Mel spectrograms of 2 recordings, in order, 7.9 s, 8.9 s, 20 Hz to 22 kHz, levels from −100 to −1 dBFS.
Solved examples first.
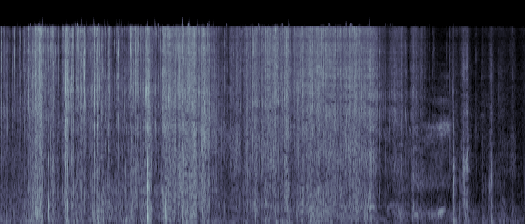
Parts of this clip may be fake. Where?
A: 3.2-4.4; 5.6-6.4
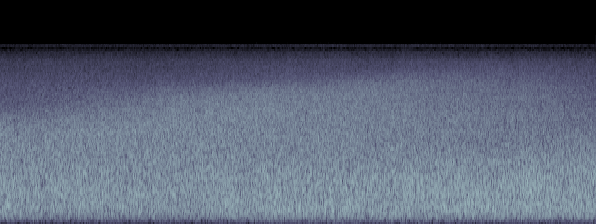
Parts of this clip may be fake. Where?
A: 0.7-2.7; 7.2-8.9

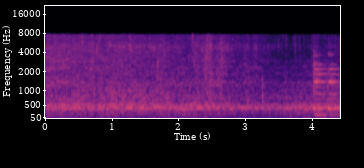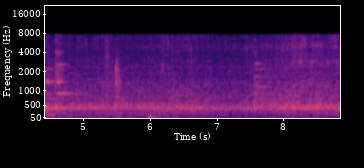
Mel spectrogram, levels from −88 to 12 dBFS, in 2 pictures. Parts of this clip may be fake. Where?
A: 0.0-3.3; 4.1-4.8

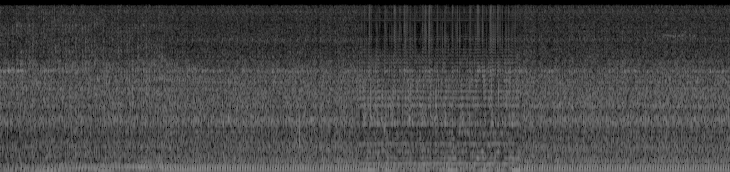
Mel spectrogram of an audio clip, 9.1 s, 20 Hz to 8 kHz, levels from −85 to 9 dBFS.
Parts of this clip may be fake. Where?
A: 4.5-6.5

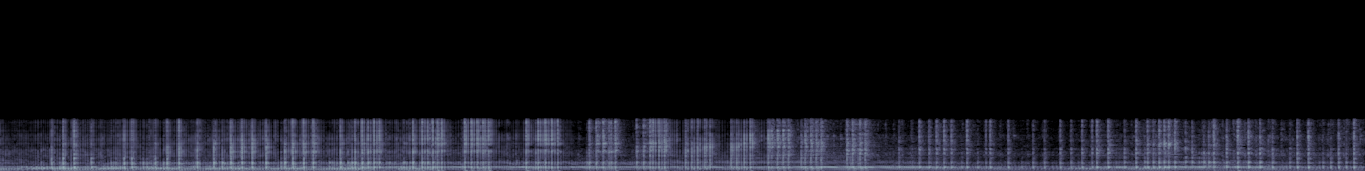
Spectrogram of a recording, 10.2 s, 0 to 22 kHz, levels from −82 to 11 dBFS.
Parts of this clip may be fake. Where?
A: 0.0-4.3; 4.9-5.8

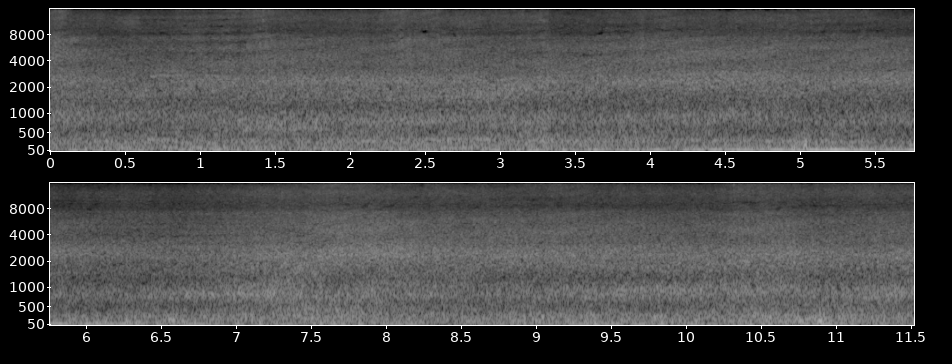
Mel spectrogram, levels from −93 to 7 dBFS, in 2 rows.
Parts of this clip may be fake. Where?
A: 0.0-2.1; 3.0-11.5

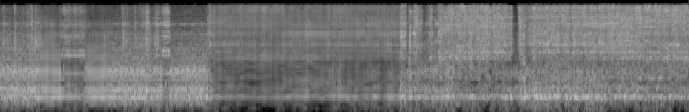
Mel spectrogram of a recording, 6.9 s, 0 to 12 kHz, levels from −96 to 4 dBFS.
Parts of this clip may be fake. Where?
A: 0.4-1.1; 2.1-4.0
